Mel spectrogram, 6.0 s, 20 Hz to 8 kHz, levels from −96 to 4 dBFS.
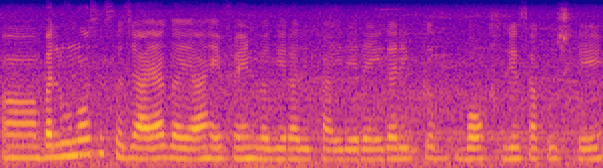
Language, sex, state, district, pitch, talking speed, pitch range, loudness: Hindi, female, Madhya Pradesh, Dhar, 190 Hz, 180 wpm, 185-200 Hz, -17 LUFS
